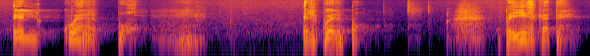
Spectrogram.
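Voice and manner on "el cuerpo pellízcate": ordinary talk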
